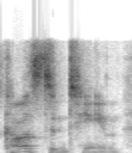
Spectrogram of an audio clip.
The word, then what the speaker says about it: Constantine: but might be wondering why are you pronouncing his name so weird. It's Constantine and it's not.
